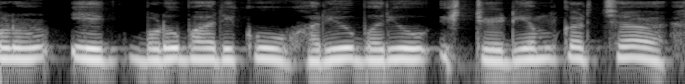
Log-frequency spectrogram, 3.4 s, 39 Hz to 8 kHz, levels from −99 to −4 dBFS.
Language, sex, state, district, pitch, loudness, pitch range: Hindi, male, Uttarakhand, Uttarkashi, 190 Hz, -23 LUFS, 180-195 Hz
